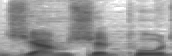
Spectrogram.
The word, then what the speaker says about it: Jamshedpur: Born in Jamshedpur, did I say that right, Atul? – Absolutely.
